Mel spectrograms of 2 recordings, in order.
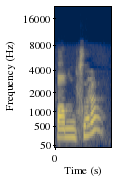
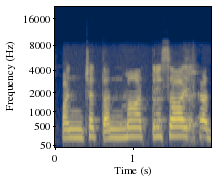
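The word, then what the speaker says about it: पञ्चतन्मात्रसायका: It's not pamsa. It's panchas. No, sorry, pancha tanmatra sayaka. That's how it'll come.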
